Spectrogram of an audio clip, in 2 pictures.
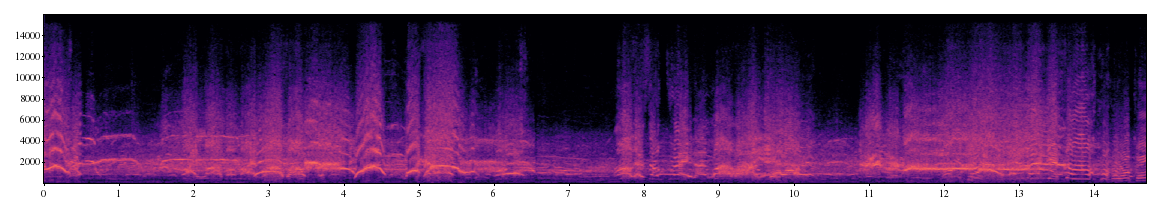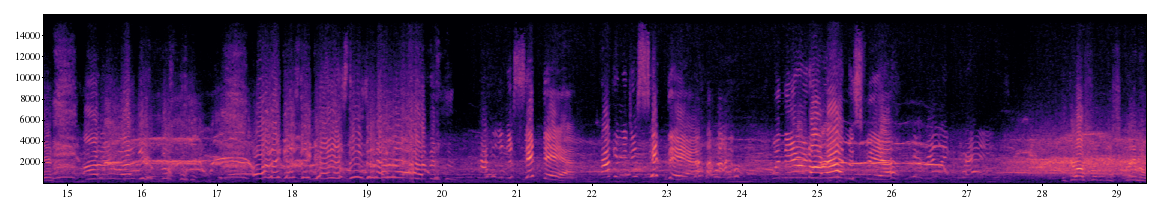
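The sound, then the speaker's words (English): A dense, continuous roar of high-pitched screaming and shrieking from teenage fans at a concert in progress, sustained and loud throughout, with overlapping voices and occasional sharp peaks. “Would you say they're screaming more or less this time than last time?”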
